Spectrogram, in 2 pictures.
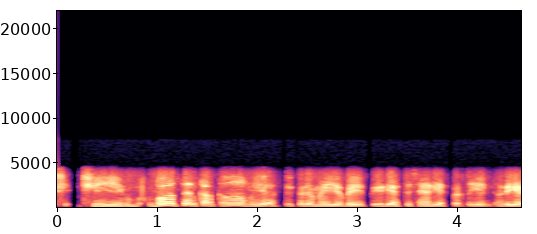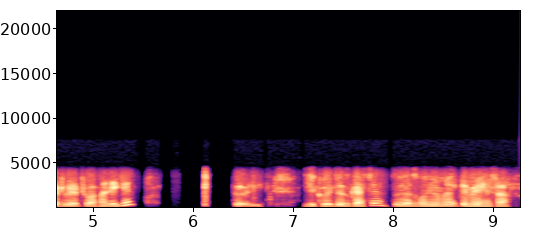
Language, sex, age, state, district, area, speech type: Kashmiri, male, 30-45, Jammu and Kashmir, Ganderbal, urban, conversation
